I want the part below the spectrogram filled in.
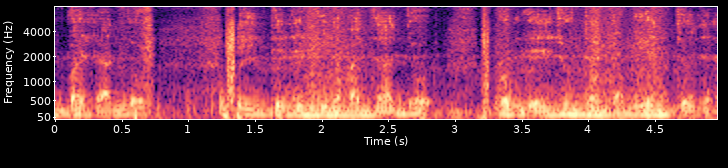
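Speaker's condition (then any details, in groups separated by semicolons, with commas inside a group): Laryngectomy; laryngectomy for laryngeal cancer; talking and eating after laryngectomy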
